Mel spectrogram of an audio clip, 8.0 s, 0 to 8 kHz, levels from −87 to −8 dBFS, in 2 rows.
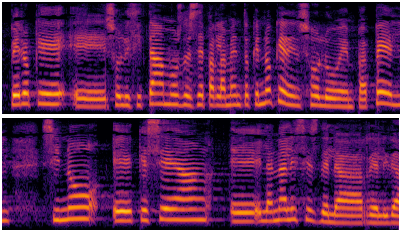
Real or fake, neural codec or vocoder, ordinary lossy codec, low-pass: real; none; none; none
